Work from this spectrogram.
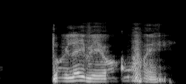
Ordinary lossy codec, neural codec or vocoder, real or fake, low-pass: AAC, 32 kbps; codec, 16 kHz, 16 kbps, FreqCodec, smaller model; fake; 7.2 kHz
